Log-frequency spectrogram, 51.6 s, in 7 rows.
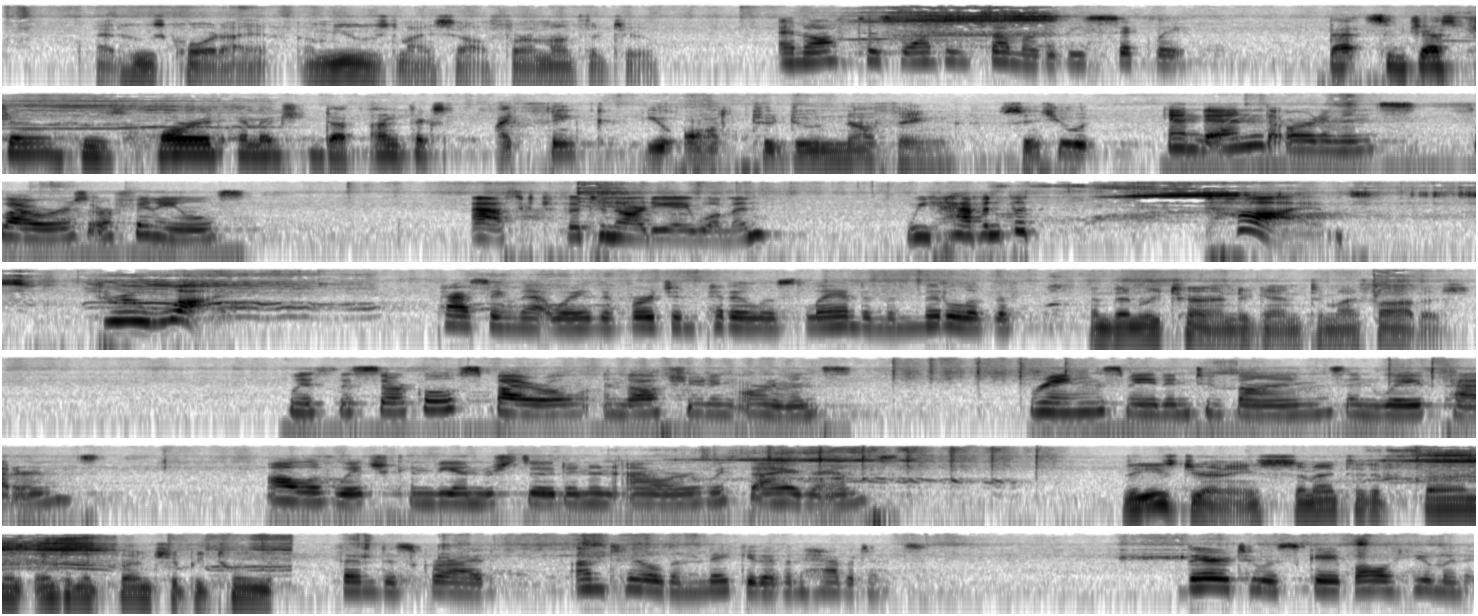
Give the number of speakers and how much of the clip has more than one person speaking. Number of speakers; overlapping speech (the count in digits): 6, no overlap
